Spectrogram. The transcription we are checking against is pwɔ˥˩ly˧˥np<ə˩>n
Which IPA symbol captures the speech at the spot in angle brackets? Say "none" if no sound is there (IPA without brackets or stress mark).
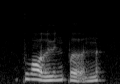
ə̰˨˩˦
